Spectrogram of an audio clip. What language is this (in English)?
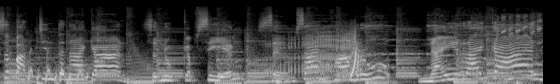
Thai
